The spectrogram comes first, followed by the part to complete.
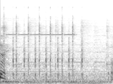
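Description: Induction cooktop heating a pot of boiling water as its power is turned down: rapid irregular clicks with a faint high steady whine that stops about one and a half seconds in.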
